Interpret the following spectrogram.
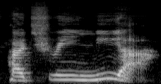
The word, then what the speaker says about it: Patrinia: It's my mother put an extra syllable in my name, so it's Patrinia.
